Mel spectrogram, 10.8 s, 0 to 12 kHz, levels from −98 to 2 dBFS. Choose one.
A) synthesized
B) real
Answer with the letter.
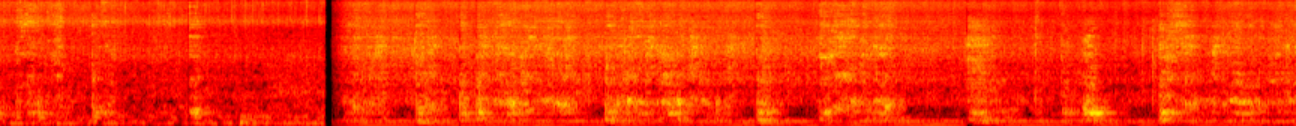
A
